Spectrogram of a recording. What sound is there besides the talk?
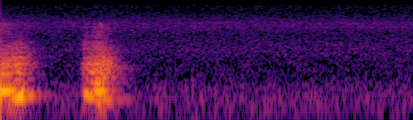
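fart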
